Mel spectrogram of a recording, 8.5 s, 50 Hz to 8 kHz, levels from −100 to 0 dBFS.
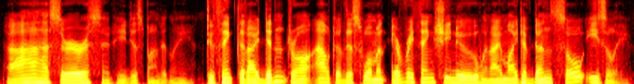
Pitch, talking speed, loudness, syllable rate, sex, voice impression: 110 Hz, 175 wpm, -19 LUFS, 4.3 syllables/s, male, masculine, very adult-like, slightly thick, slightly refreshing, sincere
